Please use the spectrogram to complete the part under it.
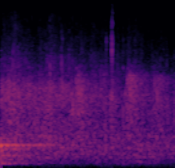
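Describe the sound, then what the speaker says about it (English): Audience applause at a Merck Foundation Africa Asia Luminary conference attended by the President of Tanzania, a soft, steady patter of clapping from a hall crowd, heard faint and somewhat distant throughout. "Ladies and gentlemen, another round of applause to Dr."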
